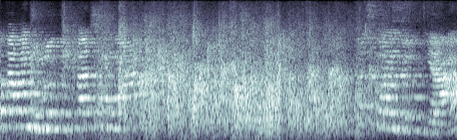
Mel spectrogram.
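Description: Students in a classroom applaud together, a dense burst of clapping that carries on for several seconds while a teacher's voice speaks over the start and end.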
